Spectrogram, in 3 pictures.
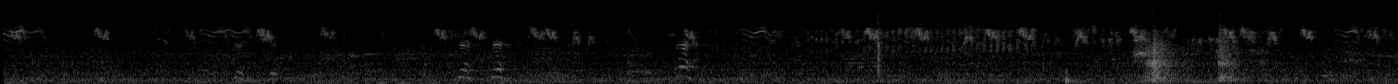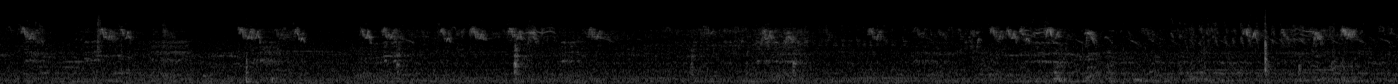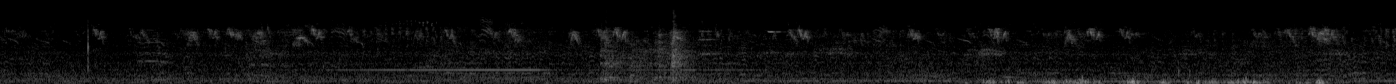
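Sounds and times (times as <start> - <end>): birds chirping: 0.0 - 41.9
rustle or knock: 10.6 - 12.8.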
